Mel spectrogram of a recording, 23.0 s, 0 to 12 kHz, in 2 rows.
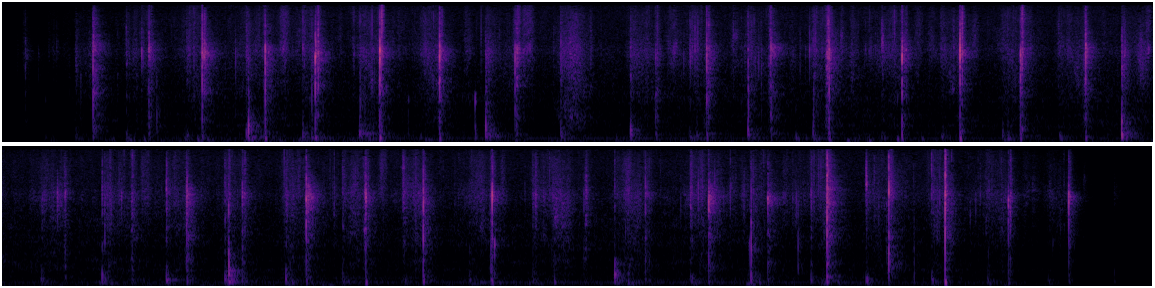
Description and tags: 06-Man walking flip flops
Man walking with flip flops
Czech, flip-flops, man, Pansk, Panska, step, steps, walking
